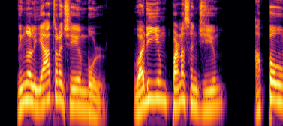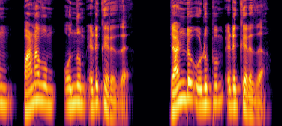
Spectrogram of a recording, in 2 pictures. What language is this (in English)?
Malayalam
